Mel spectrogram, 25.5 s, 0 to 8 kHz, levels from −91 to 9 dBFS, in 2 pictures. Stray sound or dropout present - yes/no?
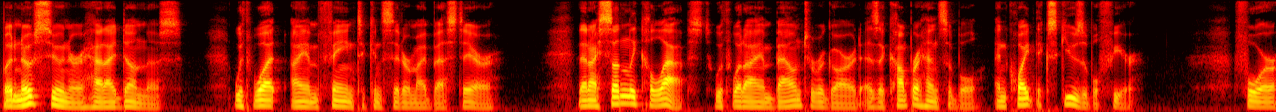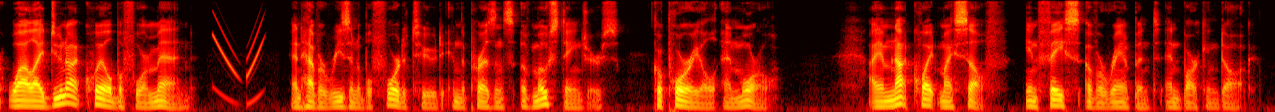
yes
